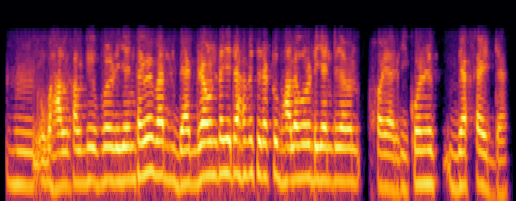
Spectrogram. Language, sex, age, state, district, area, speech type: Bengali, male, 18-30, West Bengal, Purba Medinipur, rural, conversation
